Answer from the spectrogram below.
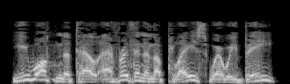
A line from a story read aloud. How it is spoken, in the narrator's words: Somewhere back behind them, Guinevere roared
